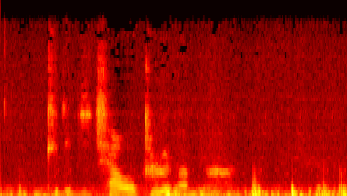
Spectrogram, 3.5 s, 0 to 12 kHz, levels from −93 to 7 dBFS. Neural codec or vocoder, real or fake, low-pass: codec, 24 kHz, 0.9 kbps, WavTokenizer, medium speech release version 1; fake; 10.8 kHz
